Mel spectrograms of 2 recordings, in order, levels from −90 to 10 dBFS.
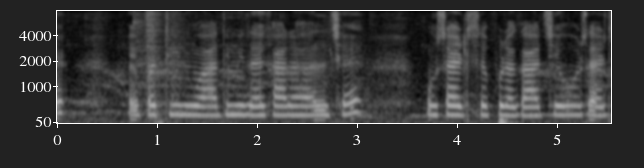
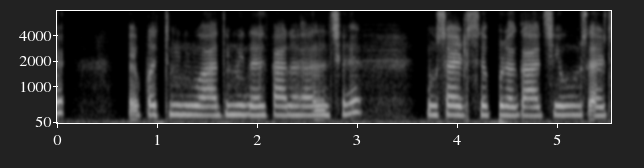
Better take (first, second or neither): first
